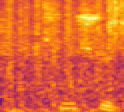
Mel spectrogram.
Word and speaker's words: Toutschuss: It's two shoes. Okay, I got pronunciation tips. Two shoes. Two. Okay.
